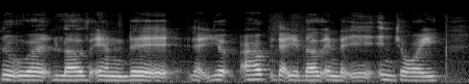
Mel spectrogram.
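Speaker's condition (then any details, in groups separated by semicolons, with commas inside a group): Down syndrome; age 34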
